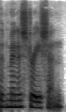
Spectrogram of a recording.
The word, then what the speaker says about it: administration: Administration, trọng âm ở tray và trọng âm phụ ở ad, administration.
